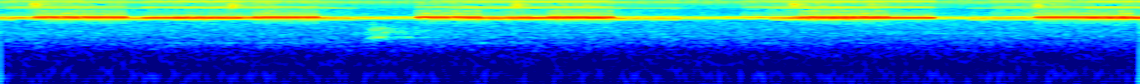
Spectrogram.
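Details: Cricket trilling in a high, steady, pure tone, delivered in bursts of about half a second to a second and a half separated by brief pauses, with a fainter higher overtone and soft, even higher insect buzzing behind it.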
